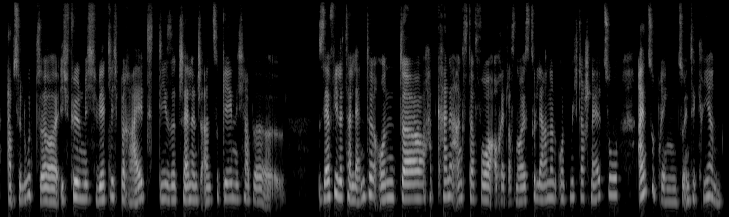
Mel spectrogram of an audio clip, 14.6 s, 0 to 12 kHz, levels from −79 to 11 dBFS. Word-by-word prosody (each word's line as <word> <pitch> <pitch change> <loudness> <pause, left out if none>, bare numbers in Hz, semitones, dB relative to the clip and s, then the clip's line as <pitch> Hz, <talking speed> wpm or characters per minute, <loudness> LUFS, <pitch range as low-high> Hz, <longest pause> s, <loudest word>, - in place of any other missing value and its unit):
Absolut, 185 +7 -3
äh, 165 -1 +5
ich 185 - -2
fühle 210 -2 +6
mich 195 -1 -4
wirklich 190 +4 +1
bereit, 200 +1 0 0.2
diese 185 -1 -3
Challenge 180 0 +1
anzugehen. 195 +3 -3
Ich 190 +2 -7
habe, 180 - -4 0.3
äh, - - -28 0.6
sehr 210 +2 +5
viele 220 -3 +2
Talente 200 +6 0
und, 205 +3 -2
äh, - - +8
habe 195 +2 +5
keine 220 +1 0
Angst 205 +1 -5
davor, 195 -2 +1
auch - - -3
etwas 170 -1 -8
Neues 175 +2 -2
zu 225 - -5
lernen 195 +1 -3
und 195 -1 -11
mich 215 0 -10
da 210 -1 -5
schnell 200 +4 -4
zu 240 0 -1 0.4
einzubringen, 180 - +3
zu 155 - -5
integrieren. 200 +1 -7
195 Hz, 145 wpm, -28 LUFS, 180-215 Hz, 0.6 s, äh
